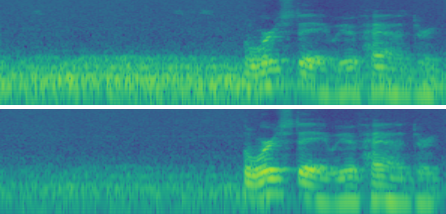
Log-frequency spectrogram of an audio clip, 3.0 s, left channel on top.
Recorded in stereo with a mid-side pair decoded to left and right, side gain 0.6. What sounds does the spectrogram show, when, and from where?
1.6 s a man speaking: 45° right, 1.0 m; by 2.9 s 15° right, 1.4 m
